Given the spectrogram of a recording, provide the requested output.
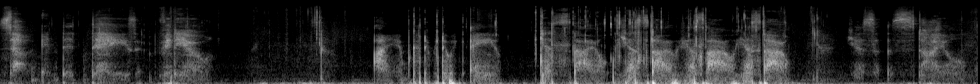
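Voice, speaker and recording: A woman whispers at a fairly slow pace. Long pauses come often between her words. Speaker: ASMR creator. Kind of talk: ASMR whispered unboxing. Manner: whispered. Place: home room. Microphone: studio mic.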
